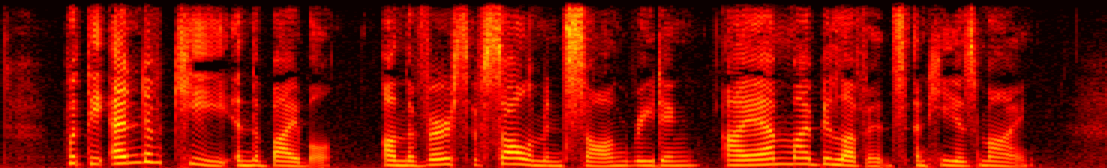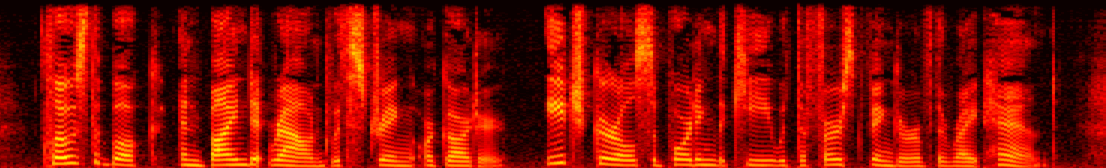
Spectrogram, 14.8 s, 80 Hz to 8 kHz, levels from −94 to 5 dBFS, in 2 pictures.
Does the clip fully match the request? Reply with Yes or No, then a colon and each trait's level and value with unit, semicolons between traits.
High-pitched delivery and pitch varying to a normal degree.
Yes: high, 225 Hz; average, 3.6 semitones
